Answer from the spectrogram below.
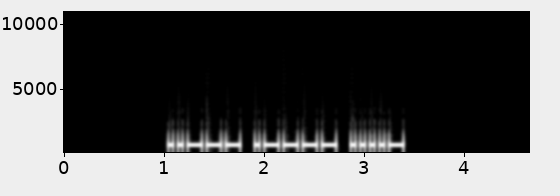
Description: Morse code, heard as a keyed tone, about 25 wpm, 700 Hz. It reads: 214
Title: Numbers - 3-Digit 25wpm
